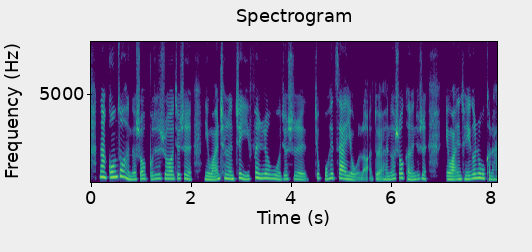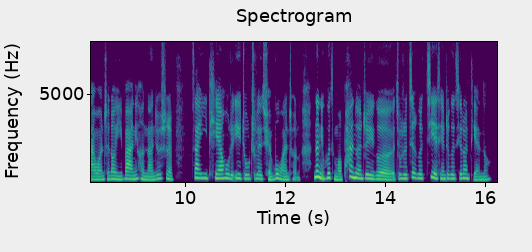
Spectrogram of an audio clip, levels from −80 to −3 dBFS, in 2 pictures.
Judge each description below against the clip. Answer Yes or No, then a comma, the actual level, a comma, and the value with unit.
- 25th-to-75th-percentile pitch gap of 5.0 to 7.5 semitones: No, average, 4.2 semitones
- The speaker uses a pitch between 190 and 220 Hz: Yes, high, 215 Hz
